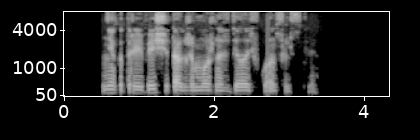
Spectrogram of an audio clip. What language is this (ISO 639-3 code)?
rus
